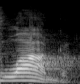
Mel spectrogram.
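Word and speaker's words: ל״ג: In Hebrew, the way we'd express 33 is with the letters Lamed and Gimel. And we pronounce that as Lag.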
